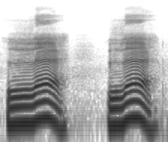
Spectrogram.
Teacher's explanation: Kalau huruf dzal enggak dibiarkan nafasnya lolos.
